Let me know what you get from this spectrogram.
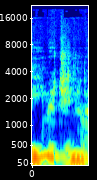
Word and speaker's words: Imagen: Il y a Imagen, ou Imagine, je crois, maintenant ils disent de le prononcer Imagine, là, comme le verbe imaginer,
